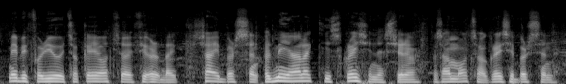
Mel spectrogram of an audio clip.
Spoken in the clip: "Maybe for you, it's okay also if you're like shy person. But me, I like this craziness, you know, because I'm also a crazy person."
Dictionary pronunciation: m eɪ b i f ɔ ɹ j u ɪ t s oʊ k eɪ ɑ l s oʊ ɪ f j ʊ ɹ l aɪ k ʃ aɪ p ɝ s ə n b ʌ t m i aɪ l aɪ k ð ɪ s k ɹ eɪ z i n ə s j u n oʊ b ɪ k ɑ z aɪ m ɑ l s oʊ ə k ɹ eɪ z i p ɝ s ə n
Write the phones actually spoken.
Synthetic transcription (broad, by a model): m eɪ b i f ɔ ɹ j u ɪ t s oʊ k eɪ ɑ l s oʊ ɪ f j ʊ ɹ l aɪ k ʃ aɪ b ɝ s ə n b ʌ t m i aɪ l aɪ k ð ɪ s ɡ ɹ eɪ s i n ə s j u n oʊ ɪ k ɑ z aɪ m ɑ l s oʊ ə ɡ ɹ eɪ s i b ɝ s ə n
